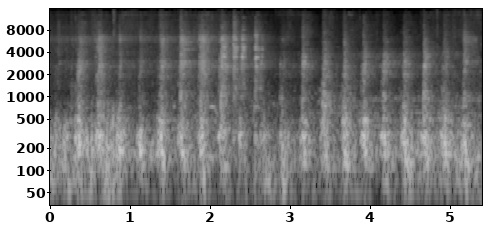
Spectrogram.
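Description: Passenger train coach running at speed, its wheels clattering quickly and evenly over the rail joints above a steady rumble, heard from the open coach doorway.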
